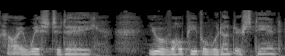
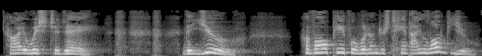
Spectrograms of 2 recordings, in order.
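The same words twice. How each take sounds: First: Said in the usual way. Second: How I wish today shouted with rising pitch; preacher's climactic cry of love; impassioned loud refrain. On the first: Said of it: "He says". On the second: Real, not acted. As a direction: swell into a passionate plea. Repeated refrain, final climax.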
